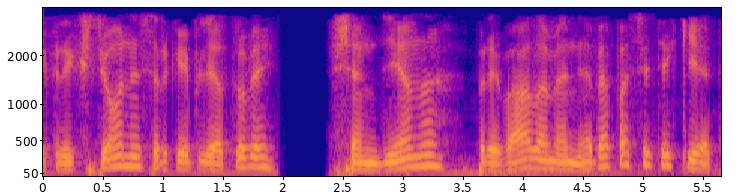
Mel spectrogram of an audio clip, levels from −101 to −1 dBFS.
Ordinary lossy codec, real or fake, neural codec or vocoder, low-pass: MP3, 24 kbps; real; none; 3.6 kHz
